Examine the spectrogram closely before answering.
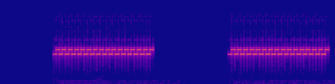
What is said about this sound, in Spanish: Está sonando mi teléfono. ¿Dónde estará? ¿No está en tu bolso? Pues no. Ah, aquí está. Debajo de los documentos.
